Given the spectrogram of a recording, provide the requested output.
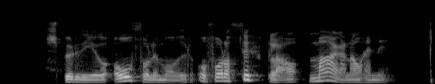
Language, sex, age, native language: Icelandic, female, 13, Icelandic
